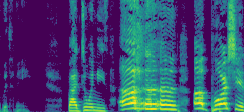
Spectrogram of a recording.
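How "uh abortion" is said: high, slow, hammed-up whine; mock whining. Mocking women whining about abortion, hammed-up cry. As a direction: whine it like a fake sob. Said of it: "they always wanna whine".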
